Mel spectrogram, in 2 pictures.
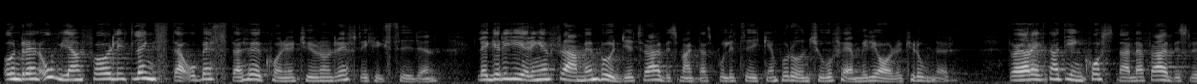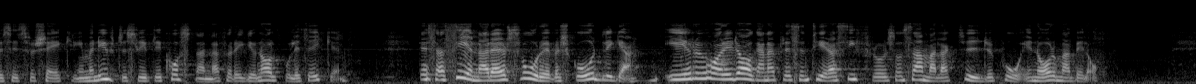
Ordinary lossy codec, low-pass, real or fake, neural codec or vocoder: none; 7.2 kHz; real; none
